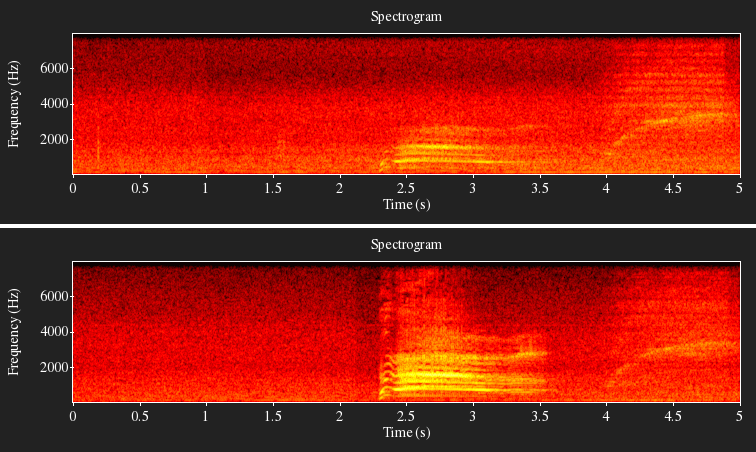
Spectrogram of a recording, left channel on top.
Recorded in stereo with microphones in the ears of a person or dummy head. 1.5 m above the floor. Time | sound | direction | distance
2.3 | a scream | 70° right (ahead or behind) | 0.8 m
3.9 | sawing | 80° left | 6.5 m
